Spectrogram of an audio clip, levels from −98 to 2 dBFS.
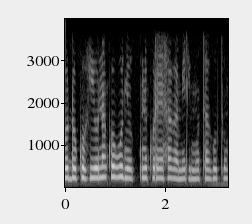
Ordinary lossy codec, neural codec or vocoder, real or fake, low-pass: none; none; real; 3.6 kHz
